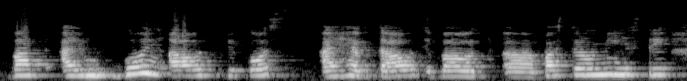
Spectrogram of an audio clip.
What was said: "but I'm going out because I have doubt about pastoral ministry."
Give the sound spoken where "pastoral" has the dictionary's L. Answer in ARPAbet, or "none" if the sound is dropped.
N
